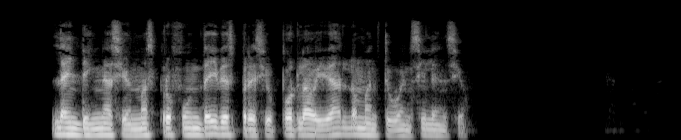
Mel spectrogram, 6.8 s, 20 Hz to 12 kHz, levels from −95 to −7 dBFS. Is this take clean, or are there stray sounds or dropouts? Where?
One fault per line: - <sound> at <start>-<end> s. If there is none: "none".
none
